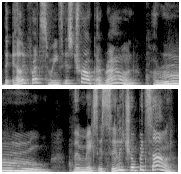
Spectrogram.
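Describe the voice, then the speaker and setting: A woman reading a picture book aloud to young children in an expressive way, putting on animal sounds. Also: fairly high pitch, takes it slowly.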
